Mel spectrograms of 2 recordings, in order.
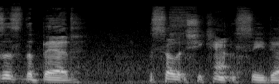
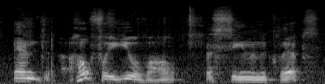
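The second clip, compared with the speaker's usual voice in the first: ordinary talk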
